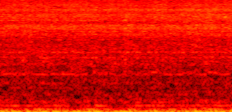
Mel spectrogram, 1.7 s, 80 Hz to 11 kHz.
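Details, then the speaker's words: 1999 Dodge Ram 1500 5.2 (318) V8, 5-speed, with a long-undiagnosed misfire, after a repair prompted by the first check engine light: idle even rougher, low lumpy uneven throb; O2 sensor possibly still relearning. "Oh, it's even rougher. Great."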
